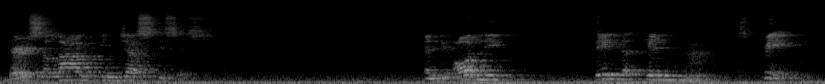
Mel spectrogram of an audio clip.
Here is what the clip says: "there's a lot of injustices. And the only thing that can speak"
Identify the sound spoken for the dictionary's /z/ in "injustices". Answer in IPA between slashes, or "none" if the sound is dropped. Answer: /s/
